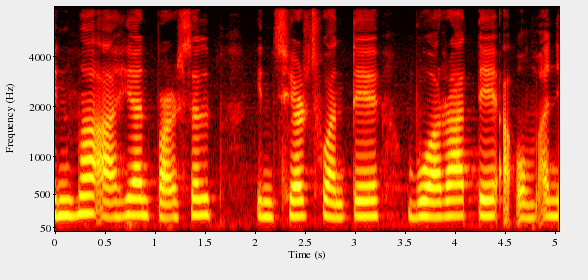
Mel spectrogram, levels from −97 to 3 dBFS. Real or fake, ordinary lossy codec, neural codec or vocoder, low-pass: real; none; none; none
